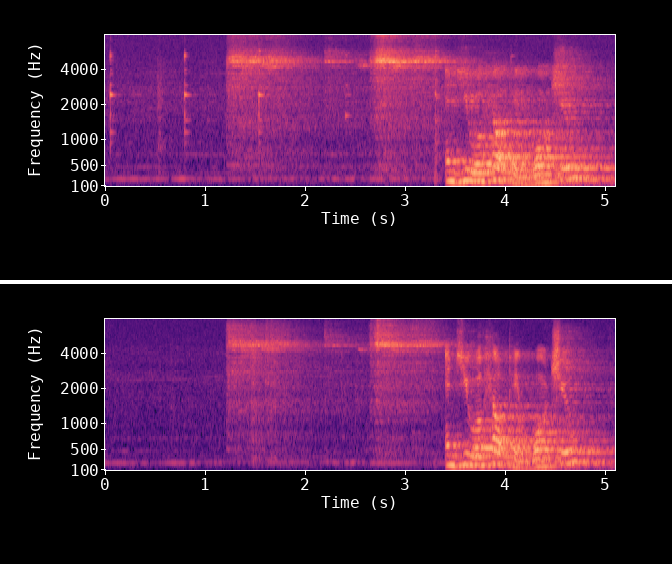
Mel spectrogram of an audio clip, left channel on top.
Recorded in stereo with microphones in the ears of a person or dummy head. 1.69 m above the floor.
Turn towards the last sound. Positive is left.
turn(degrees=-40)  # may be behind; listen again after turning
